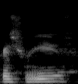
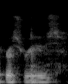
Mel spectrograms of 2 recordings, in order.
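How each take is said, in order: First: The name ends without any s sound. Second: The name ends with an added s sound. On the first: The speaker calls it right. "I say that Chris Reeve" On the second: The speaker calls it wrong. "I always used to say Chris Reeves"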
